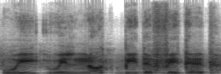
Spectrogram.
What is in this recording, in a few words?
scared emote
